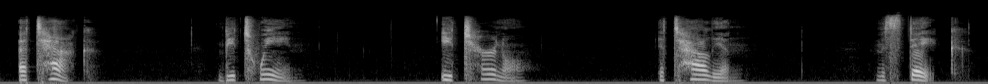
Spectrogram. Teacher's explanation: we have a true T in the middle of a word at the beginning of a stressed syllable.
